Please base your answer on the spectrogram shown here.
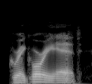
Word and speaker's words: Gregoriet: an unpersonalized response gregory gregoriet last e is silent as so often with this suffix alternate spellings include gregoriate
